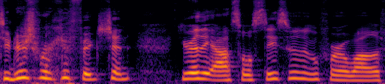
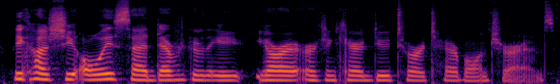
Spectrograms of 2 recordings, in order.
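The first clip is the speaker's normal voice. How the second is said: ordinary delivery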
